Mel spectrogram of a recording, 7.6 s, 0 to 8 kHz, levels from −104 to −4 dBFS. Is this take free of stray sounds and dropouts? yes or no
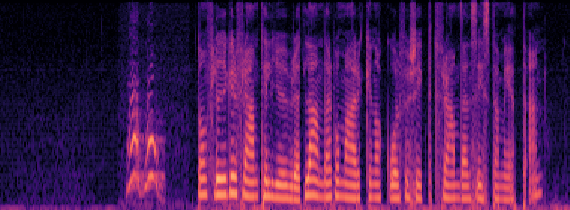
no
